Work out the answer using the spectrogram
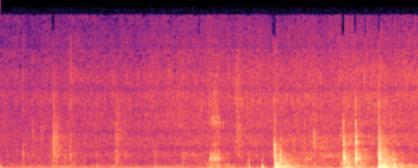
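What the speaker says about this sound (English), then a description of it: "I'm going to let this cook and get completely browned up" Ground bison meat sizzles softly as it browns in a pan, a low steady crackle broken by a few sharper pops and scraping taps toward the end, with no one talking.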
